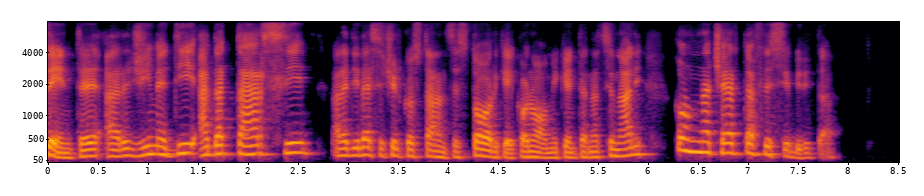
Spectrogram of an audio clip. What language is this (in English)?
Italian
